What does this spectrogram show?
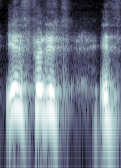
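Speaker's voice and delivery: a hint of an eager councilman; second voice arguing. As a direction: chime in, amused. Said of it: "some yelling".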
